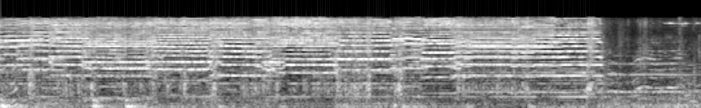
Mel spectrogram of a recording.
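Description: A pipe band's bagpipes play a loud, steady tune close by.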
